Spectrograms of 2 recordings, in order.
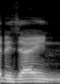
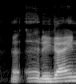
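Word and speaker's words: resign: उसके आगे है रिजाइन, रिजाइन, रिजाइन में भी आप देख सकते हो इसमें जी साइलेंट है। इसमें रिगाइन नहीं पढ़ा जा रहा है, रिगाइन कहीं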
